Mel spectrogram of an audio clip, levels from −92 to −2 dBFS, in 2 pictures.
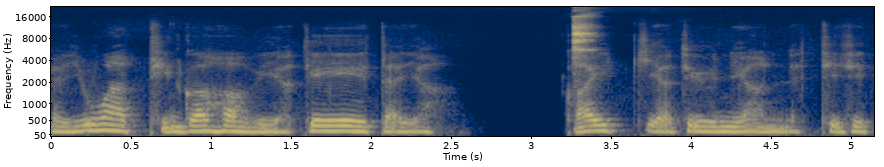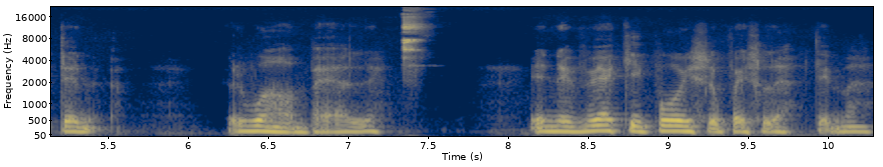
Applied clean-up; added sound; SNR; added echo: neural mask model Resemble Enhance denoiser.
